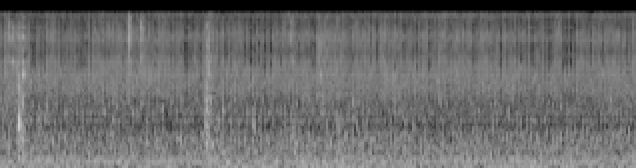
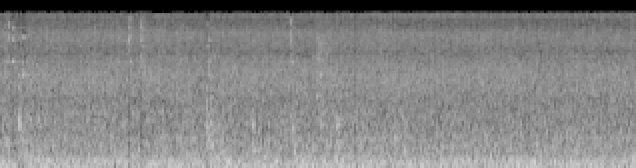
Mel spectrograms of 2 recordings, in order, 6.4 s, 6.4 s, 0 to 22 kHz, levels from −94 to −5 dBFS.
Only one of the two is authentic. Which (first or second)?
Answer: second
